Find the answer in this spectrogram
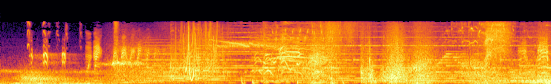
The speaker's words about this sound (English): So many ducks.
